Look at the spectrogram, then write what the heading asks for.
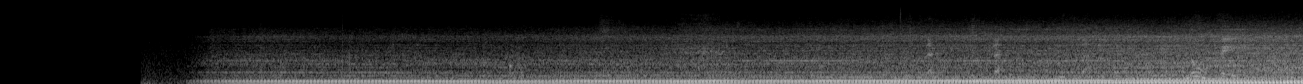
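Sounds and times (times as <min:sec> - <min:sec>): vehicle engine running: 0:01.8 - 0:13.0.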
